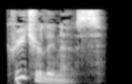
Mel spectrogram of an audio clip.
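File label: "creatureliness", British English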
